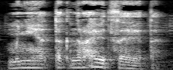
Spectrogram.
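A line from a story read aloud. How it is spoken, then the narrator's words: Whispered. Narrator (Russian): прошептала она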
